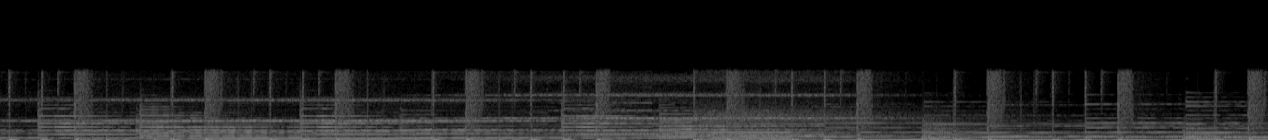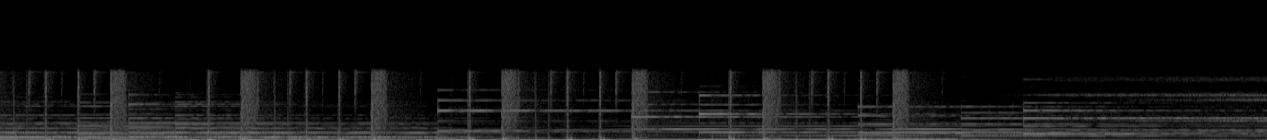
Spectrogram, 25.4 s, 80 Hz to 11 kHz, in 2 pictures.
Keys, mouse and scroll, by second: 1.7 click, 2.3 click, 3.5 scroll up 2, 4.3 scroll down 2, 5.5 scroll up 2, 6.7-7.1 scroll down 2, 8.1 click, 8.7 scroll down 1, 9.5 click, 9.9 scroll down 2, 10.9 click, 13.5 click, 14.8 click, 15.8 click, 16.6 click, 17.2 scroll up 2, 19.1 click, 19.9 click, 21.1 click, 22.3 click, 23.3 click, 25.0 click.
